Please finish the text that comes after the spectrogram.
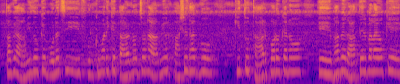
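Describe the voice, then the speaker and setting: Casting: actor for worried cartoon court minister, high-pitched, stammering and muttering, music and night insects behind. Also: male voice, lightly acted. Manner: halting, stammering, muttering to himself. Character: fretful royal minister, worried scheming father. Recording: loud music and chirping crickets behind.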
